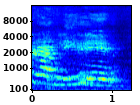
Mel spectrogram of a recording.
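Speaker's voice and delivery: put-on loud, dragged-out drunken words; drunk man. Drunk announcing he is off, slow and loud. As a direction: stretch it out, super drunk.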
